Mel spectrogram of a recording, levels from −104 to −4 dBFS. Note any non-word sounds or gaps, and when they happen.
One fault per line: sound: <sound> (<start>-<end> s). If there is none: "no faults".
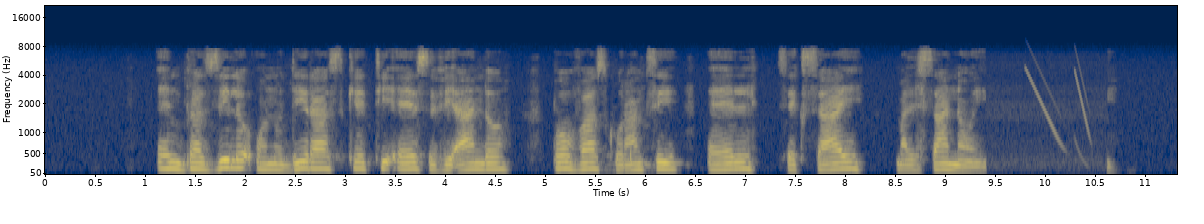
sound: chirp (9.8-10.5 s)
